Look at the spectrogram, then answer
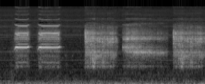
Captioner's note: snoring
